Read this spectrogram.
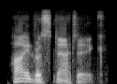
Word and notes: Hydrostatic: British English

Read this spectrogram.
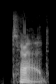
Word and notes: tad: American English

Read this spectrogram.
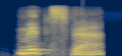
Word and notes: mitzvah: Indian

